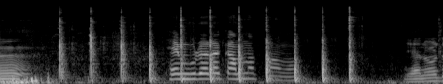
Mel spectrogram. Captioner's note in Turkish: Çekiç Sesi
